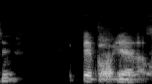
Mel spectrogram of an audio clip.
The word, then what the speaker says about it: Bibble: Right, so we're going to be reviewing the Wild Beer Company Bibble, or I think that's how you pronounce it. Bibble, yeah, that's how you pronounce it.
